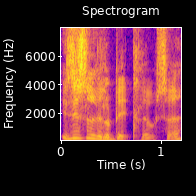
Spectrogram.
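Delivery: put-on London British accent. Trying again to match how Zombie Cleo talks, in Zombie Cleo's London accent. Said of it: "slip more into the Thames".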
